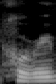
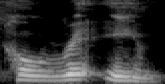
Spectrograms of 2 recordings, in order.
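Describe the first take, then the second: First: The vowels blend into two syllables. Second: The vowels stay apart in three syllables. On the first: The speaker calls it wrong. "The word is not Korim" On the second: The speaker calls it right. "it's Koreim"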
